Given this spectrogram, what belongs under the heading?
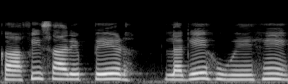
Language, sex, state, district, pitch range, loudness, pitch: Hindi, female, Madhya Pradesh, Bhopal, 225-250 Hz, -13 LUFS, 240 Hz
